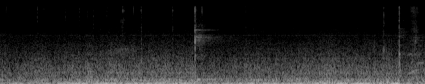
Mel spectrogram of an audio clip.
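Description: Steady low hum of the room and sound system, with a sharp click about halfway through and another near the end: laptop keys being pressed.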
